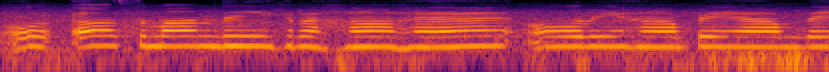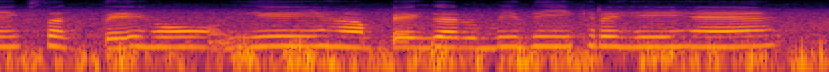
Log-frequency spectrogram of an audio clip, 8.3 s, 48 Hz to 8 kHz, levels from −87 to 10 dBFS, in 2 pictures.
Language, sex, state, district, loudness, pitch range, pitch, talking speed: Hindi, female, Haryana, Charkhi Dadri, -14 LUFS, 280-300 Hz, 290 Hz, 145 wpm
